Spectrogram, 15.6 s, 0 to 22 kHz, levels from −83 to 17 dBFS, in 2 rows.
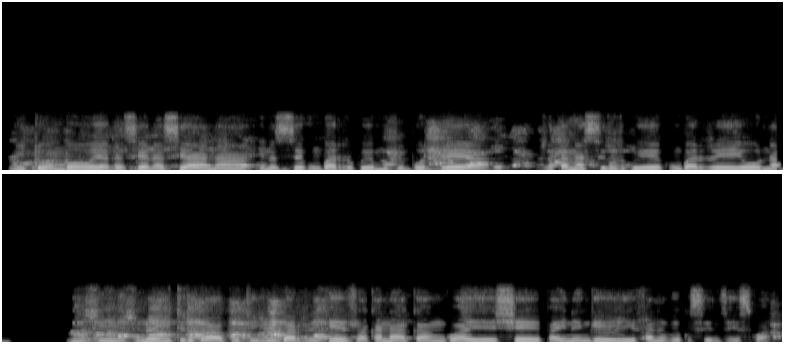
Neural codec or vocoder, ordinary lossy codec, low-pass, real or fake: none; Opus, 32 kbps; 7.2 kHz; real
